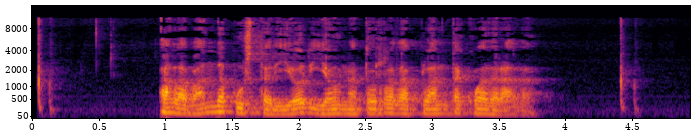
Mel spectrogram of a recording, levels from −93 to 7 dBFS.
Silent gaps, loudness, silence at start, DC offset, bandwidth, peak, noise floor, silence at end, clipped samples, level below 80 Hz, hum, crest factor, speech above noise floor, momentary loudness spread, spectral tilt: none; -20 LUFS; 0.05 s; under 0.1%; 11.5 kHz; 0 dBFS; -67 dBFS; 0.5 s; under 0.1%; -50 dBFS; none; 22 dB; 47 dB; 20 LU; -5.5 dB/octave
